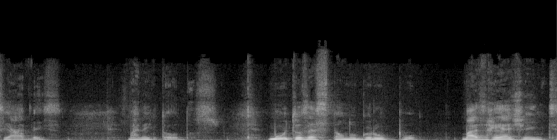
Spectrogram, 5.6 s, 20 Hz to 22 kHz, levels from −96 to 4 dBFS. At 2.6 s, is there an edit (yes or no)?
no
